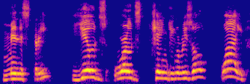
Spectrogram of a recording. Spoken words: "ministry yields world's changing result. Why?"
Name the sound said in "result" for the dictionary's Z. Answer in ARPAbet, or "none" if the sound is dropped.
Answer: Z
